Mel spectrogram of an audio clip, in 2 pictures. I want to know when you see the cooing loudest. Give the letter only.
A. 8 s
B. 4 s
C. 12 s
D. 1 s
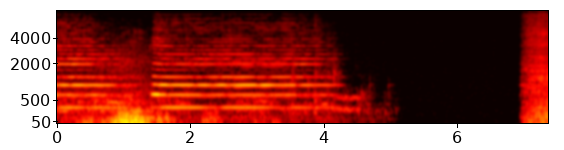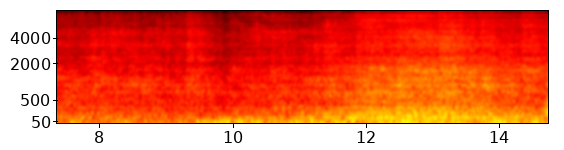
D.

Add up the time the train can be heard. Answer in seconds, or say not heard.
12 s.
